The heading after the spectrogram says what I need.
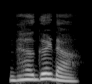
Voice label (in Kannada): "ಧಗಡ", Kannada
